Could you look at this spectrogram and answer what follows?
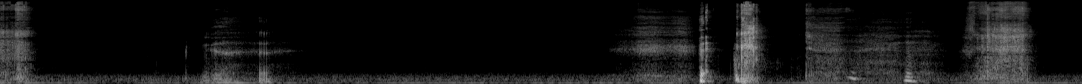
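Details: Evening recording of repeated sneezes, some full and some stifled, with sniffly breaths between, over a low room hum; stuffy nose irritated by irritants for several days, red from rubbing; sneezing.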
